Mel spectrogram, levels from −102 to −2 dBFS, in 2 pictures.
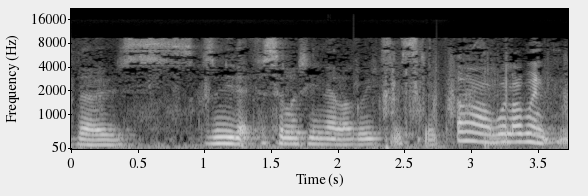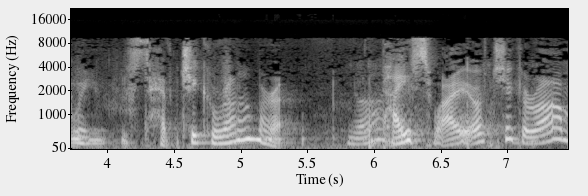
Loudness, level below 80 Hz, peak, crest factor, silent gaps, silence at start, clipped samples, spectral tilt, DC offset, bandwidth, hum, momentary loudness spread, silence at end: -21 LUFS; -48 dBFS; -2 dBFS; 20 dB; none; 0 s; under 0.1%; -4 dB/octave; under 0.1%; 9.8 kHz; none; 13 LU; 0 s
